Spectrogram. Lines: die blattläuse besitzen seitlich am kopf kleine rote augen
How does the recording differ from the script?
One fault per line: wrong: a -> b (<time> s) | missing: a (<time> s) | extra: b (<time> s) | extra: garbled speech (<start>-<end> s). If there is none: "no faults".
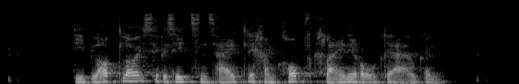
no faults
